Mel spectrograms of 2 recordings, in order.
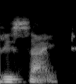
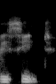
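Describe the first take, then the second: First: The second syllable has an 'eye' vowel. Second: The second syllable has a short 'i' vowel. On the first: The speaker calls it right. "এটা হবে রিসাইট" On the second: The speaker calls it wrong. "কে একজন ওই দিন বলছিল রিসিট"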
